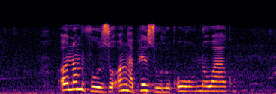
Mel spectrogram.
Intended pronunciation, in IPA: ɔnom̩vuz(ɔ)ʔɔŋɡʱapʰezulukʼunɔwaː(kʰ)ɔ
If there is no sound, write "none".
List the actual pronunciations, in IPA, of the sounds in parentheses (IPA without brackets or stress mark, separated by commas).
ɔ, kʰ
